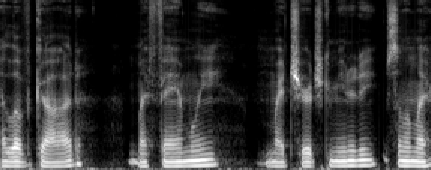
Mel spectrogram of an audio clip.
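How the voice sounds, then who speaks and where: With a Michigan accent, a man speaks at a very deep, low pitch with monotone, flat intonation. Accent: US Midwest (Michigan) English. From Michigan, US Midwest. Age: 20s. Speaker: podcast host. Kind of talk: personal testimony monologue.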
